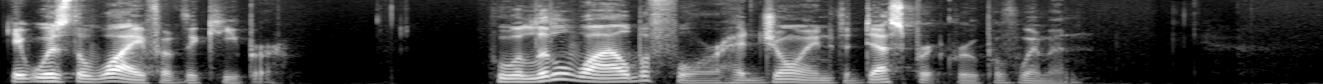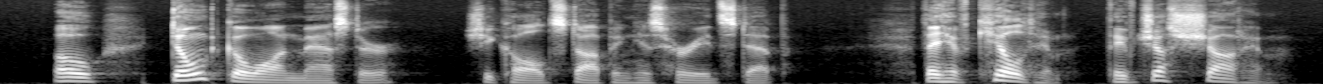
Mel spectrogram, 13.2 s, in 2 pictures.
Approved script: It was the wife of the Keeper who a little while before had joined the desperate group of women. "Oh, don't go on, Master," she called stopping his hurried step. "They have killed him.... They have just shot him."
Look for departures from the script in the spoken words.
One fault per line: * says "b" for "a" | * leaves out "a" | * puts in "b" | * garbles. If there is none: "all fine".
all fine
